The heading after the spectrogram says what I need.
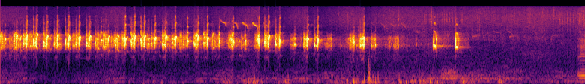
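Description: A great spotted woodpecker gives a fast, dry chatter of sharp high clicks, then a few single notes.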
